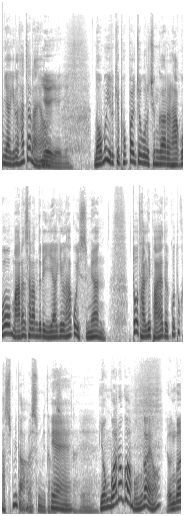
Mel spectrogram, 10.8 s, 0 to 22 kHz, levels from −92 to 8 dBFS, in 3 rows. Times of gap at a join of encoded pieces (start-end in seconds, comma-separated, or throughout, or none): none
